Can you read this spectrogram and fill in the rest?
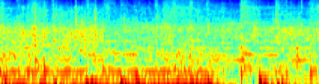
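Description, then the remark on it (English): A crowd claps steadily for several seconds in applause for a panel at an event, a dense, continuous wash of hand-clapping, with some faint tonal background sound underneath. “Big round of applause for our panel.”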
